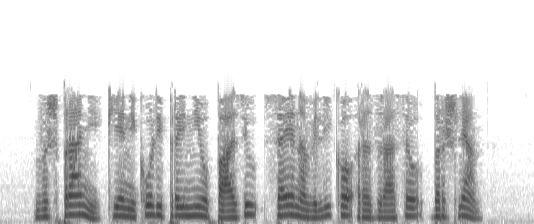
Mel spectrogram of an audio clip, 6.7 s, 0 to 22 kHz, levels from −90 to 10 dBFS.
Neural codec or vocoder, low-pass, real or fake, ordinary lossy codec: none; 7.2 kHz; real; AAC, 16 kbps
